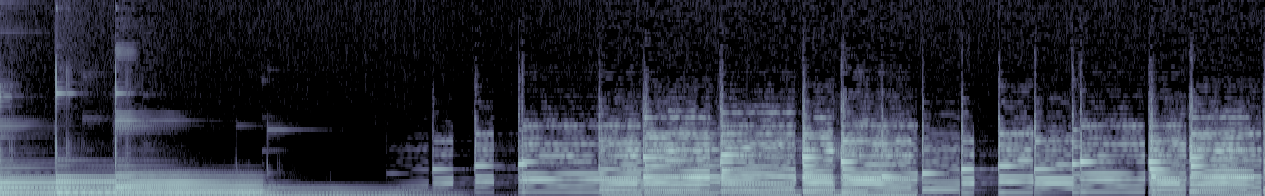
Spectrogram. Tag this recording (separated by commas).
Music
